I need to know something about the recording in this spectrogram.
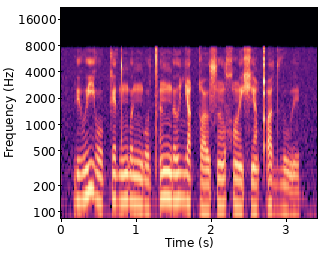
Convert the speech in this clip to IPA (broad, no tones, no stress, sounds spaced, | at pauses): ɾʲ u j o k ɛ d ŋʷ ɛ ŋ o tʼ ə̃ ŋ ə ʊ̯ ʎ ɛ q u s õ l χ õ ɪ̯ xʲ ɛ̃ qʼ o d ð u ɪ̯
